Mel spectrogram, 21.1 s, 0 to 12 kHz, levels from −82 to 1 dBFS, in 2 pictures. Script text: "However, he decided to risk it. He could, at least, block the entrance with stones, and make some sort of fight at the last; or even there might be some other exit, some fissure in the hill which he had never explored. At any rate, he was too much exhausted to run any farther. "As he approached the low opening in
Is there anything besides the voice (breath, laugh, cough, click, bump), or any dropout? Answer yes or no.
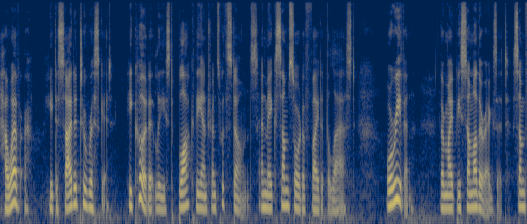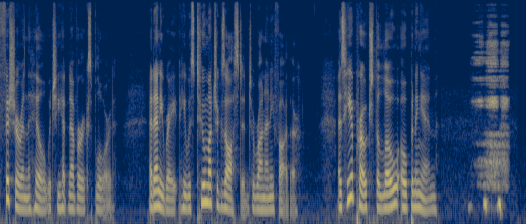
yes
